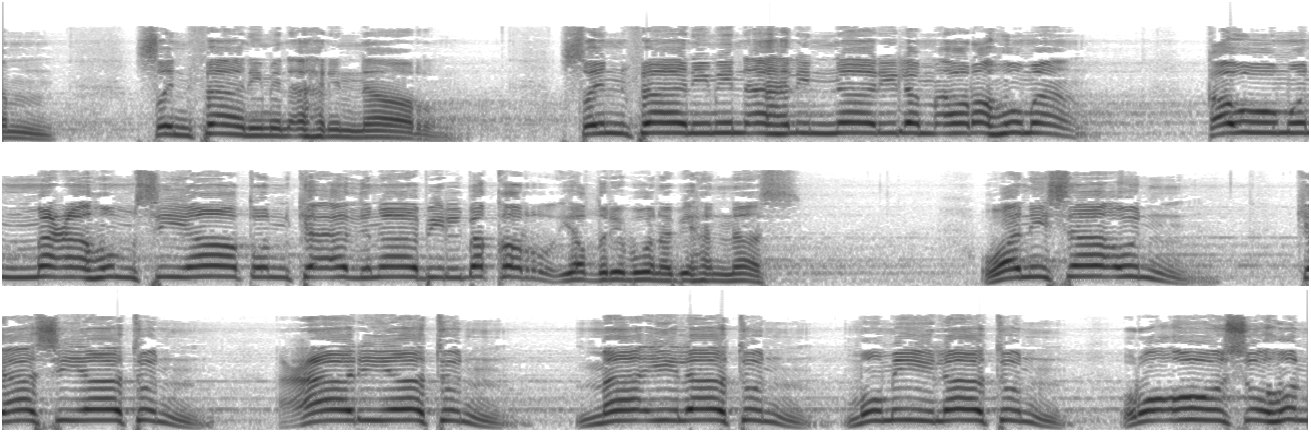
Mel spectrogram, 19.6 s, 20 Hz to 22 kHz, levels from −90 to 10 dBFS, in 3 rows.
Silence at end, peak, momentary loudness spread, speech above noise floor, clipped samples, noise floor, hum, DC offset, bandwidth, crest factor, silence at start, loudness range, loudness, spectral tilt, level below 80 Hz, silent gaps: 0 s; 0 dBFS; 12 LU; 36 dB; under 0.1%; -50 dBFS; none; under 0.1%; 11 kHz; 16 dB; 0 s; 2 LU; -15 LUFS; -3.5 dB/octave; -50 dBFS; none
